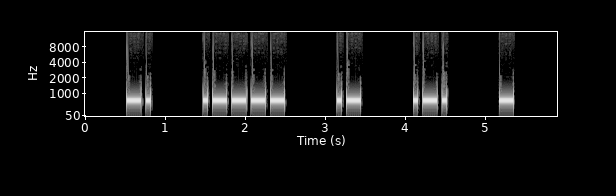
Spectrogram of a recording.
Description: Morse code, heard as a keyed tone, about 20 wpm, spaced as for 10 wpm, 700 Hz. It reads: N1ART
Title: 102 Lesson 17g - Letter u - Call Signs 20wpm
